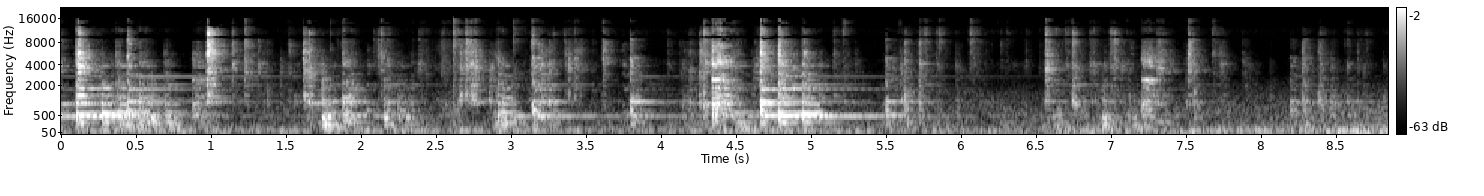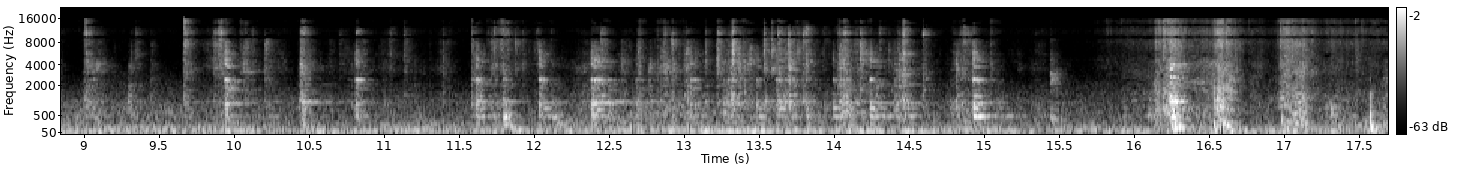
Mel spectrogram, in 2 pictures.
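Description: Metal clinking, tapping and scraping as a motorcycle exhaust silencer and its mounting bracket are handled and bolts are tried in the mounting holes, which sit slightly out of line. The clinks come thick with short ringing tones for the first few seconds, thin out to scattered ticks, and pick up again near the end.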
